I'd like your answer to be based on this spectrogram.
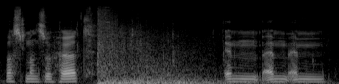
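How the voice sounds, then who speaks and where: Slow and flat, his mid-range voice comes through a noisy background. The speaker is a teenage let's player from Austria, casually commentating on a game with plenty of fillers, repetitions and stalling.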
